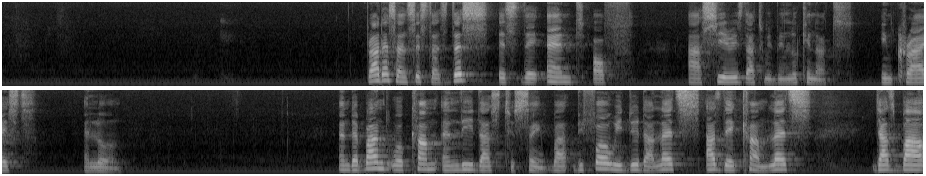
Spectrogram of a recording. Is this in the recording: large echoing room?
yes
